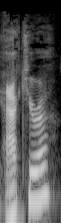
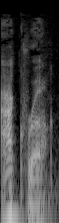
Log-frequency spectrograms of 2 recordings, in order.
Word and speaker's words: Accra: uh oh boy uh is that supposed to be Acura no akura and it's just Acra Acura sports stadium disaster 129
